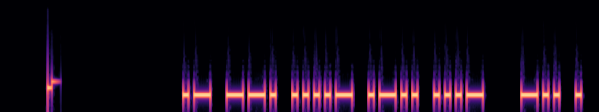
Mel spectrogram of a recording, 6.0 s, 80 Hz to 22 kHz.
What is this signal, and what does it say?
Morse code, heard as a keyed tone, about 22 wpm, 700 Hz. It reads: AG4LV DE
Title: USA Callsign DE Callsign 22wpm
